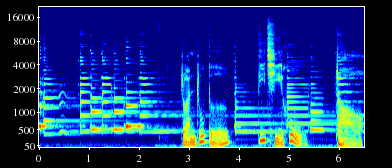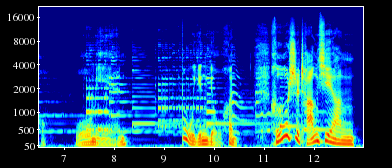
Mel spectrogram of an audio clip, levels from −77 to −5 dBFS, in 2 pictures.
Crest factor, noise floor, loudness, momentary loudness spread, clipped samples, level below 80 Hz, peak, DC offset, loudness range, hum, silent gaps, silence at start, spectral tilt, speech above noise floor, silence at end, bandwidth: 20 dB; -48 dBFS; -23 LUFS; 21 LU; under 0.1%; -38 dBFS; -4 dBFS; under 0.1%; 8 LU; none; none; 0 s; -5 dB/octave; 27 dB; 0.1 s; 16.5 kHz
